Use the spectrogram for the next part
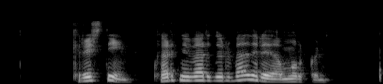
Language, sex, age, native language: Icelandic, male, 20-29, Icelandic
